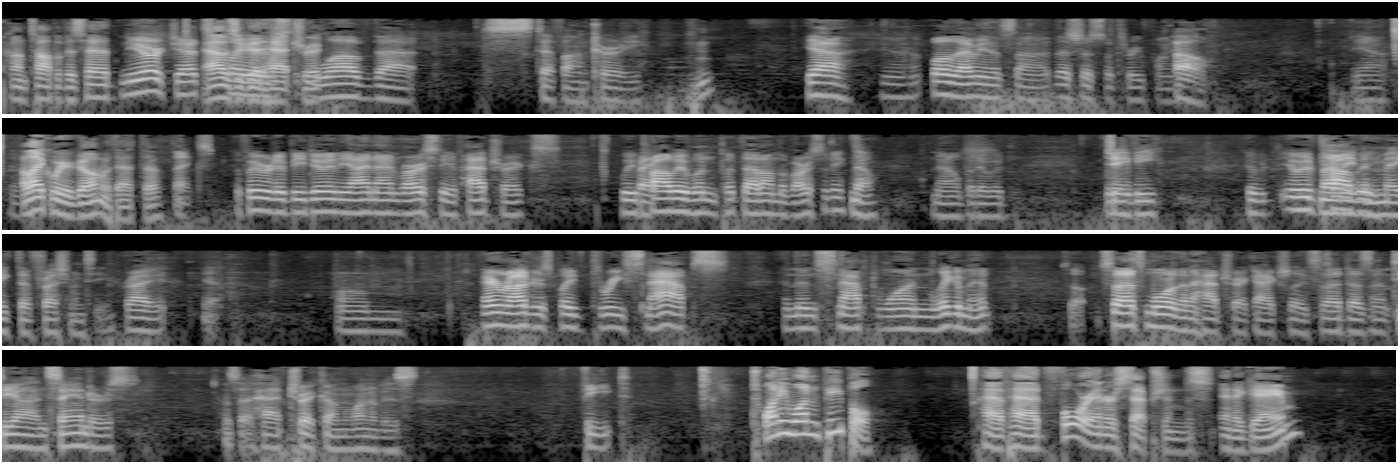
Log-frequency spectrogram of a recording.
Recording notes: live from THE Albuquerque Dukes Store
